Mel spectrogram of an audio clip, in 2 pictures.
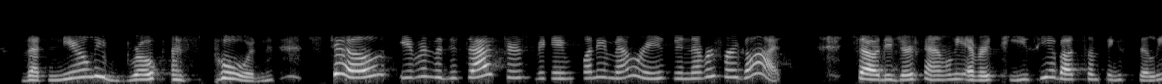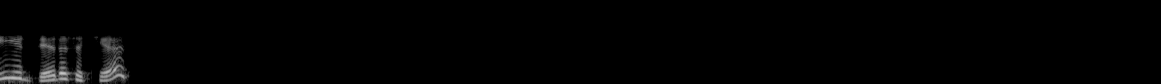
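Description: iLBC codec damage runs from start to finish of this speech. The codec squeezes the signal into a narrowband channel, so nothing above about 3.8 kHz survives, leaving the voice dull and boxed-in. Each block of excitation is coded on its own rather than predicted from the last, and the plainly audible roughness and slightly synthetic grain fit the 30 ms frame mode at around 13.33 kbps.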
